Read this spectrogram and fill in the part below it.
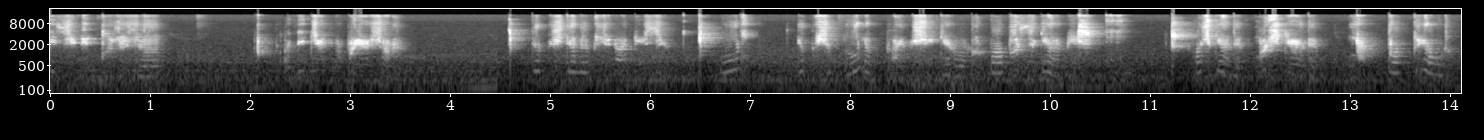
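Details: Budgerigar mimicking human speech with clear phrasing: clusters of hoarse, high-pitched syllables with gaps of about a second between phrases over roughly fourteen seconds, in a quiet room.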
